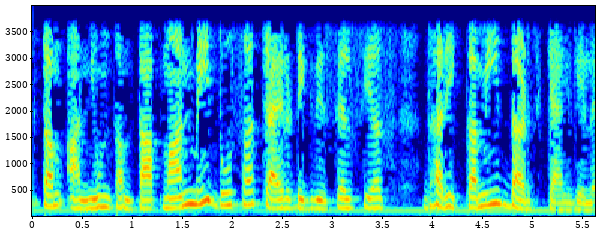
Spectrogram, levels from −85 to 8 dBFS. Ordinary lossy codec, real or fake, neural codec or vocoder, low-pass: none; real; none; 3.6 kHz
